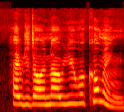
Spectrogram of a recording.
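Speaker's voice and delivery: irritable. The pixie snaps at the lobster as they start to quarrel, cross. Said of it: "said the pixie crossly".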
